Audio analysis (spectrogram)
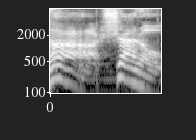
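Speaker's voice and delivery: high, projected voice. Voicing a doctor character meeting another character: Eggman voice. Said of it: "I can't do an Eggman voice".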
